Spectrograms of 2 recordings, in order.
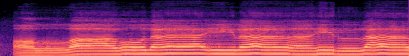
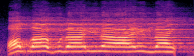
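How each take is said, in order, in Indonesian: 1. Dibaca dengan pelan dan lembut. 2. Dibaca dengan keras dan tegas.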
